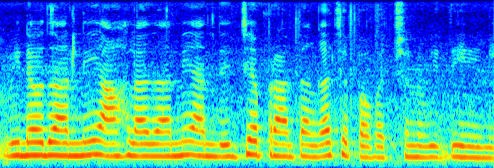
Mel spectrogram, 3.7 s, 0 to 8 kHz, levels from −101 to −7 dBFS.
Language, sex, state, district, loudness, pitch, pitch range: Telugu, female, Andhra Pradesh, Srikakulam, -27 LUFS, 220 Hz, 205-230 Hz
